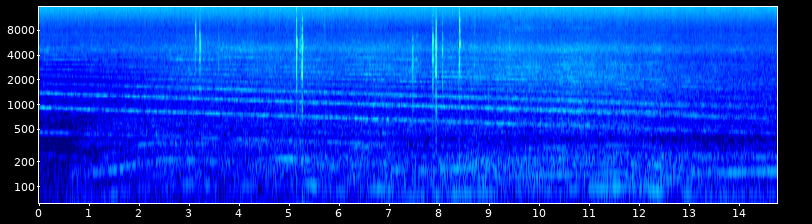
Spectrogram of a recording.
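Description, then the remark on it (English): A steady, wailing emergency vehicle siren fills the whole stretch, its pitch slowly drifting as it passes, with a couple of faint clicks and no talking. “We're going to pause just for the uh, sirens to go by real quick.”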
